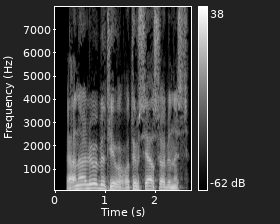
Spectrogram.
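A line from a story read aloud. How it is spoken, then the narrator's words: Grumbled. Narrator (Russian): буркнул Хадсон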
